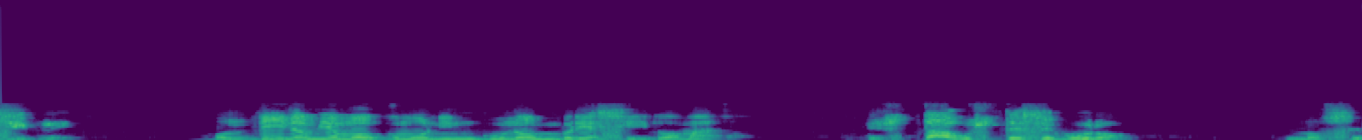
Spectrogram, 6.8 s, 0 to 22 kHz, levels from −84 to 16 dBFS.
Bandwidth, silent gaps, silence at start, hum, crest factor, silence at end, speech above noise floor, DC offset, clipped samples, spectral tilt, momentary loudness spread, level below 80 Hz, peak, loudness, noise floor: 6 kHz; none; 0 s; none; 18 dB; 0 s; 64 dB; under 0.1%; under 0.1%; -3 dB/octave; 14 LU; -72 dBFS; -2 dBFS; -18 LUFS; -83 dBFS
